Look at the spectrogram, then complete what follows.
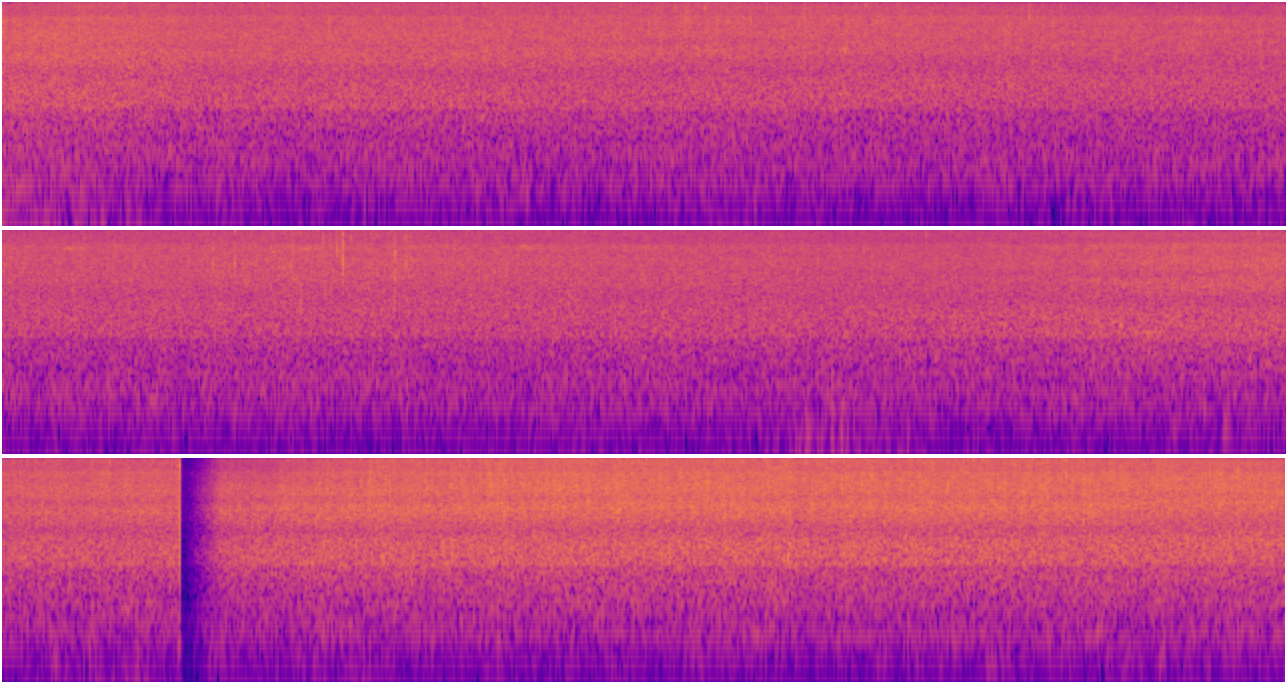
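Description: Fast-flowing floodwater rushing and churning in a swollen creek, a steady rushing noise. It breaks off for an instant about two-thirds of the way through and comes back slightly louder.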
